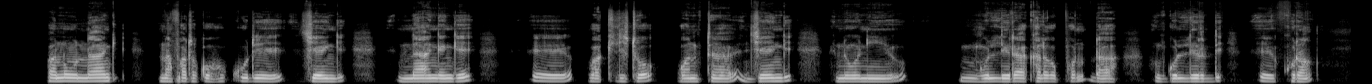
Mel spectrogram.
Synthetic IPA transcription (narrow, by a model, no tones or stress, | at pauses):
panunaŋɡɛ | nafatakɔhukːuːdɛ | d͡ʒɛŋɡɛ | naːŋɡɛŋɡɛ | wakilitɔ | wantad͡ʒɛŋɡɛnɔwoni | ɡolːiɾakalakɔpʰɔnɗaɡolːiɾdɛ | kuɾan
